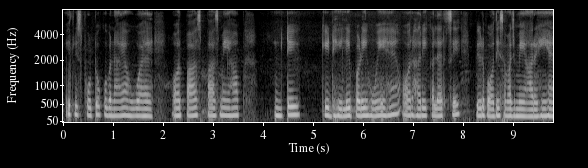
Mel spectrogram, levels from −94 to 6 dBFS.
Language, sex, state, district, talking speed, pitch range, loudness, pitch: Hindi, female, Jharkhand, Sahebganj, 170 wpm, 195-210 Hz, -25 LUFS, 200 Hz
